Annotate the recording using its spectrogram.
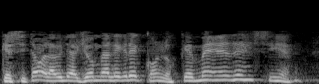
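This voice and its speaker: Man, Argentine Spanish accent, pastor preaching a sermon, rhetorical questions, loud peaks and soft prayerful drops, slightly high voice, dull muffled recording. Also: a little fast. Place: church.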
